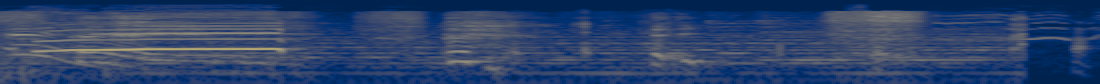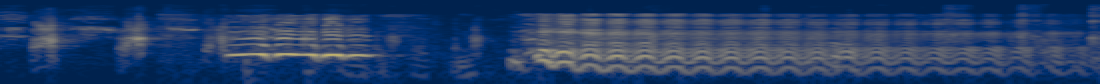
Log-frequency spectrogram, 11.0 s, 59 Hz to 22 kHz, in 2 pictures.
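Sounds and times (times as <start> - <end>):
person laughing: 5.0 - 11.0.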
